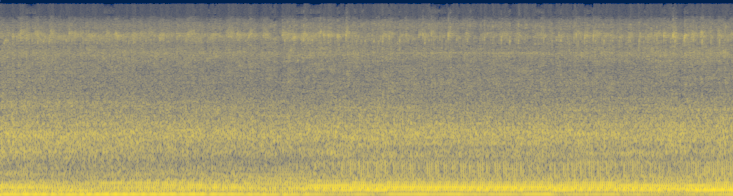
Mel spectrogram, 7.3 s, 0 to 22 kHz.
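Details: 1978 Kawasaki Z1-R four-cylinder on the stand, first start after carbs installed, idle raised, no enricher: slightly lumpy idle with an uneven, wandering beat; carbs 1 and 4 good, middle carbs 2 and 3 out of sync.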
